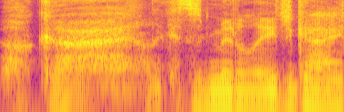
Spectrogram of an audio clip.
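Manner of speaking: put-on teenage voice, sounding about eighteen. Voicing what an eighteen-year-old self would say: imitating eighteen-year-old self. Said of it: "My eighteen-year-old self would be like".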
